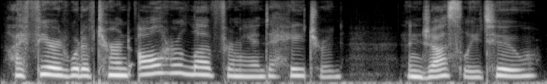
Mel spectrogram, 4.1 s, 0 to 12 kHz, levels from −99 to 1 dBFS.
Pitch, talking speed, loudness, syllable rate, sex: 240 Hz, 235 wpm, -17 LUFS, 6.0 syllables/s, female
